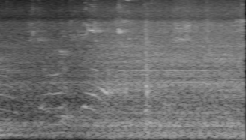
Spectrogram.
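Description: A pause in a man's amplified talk, leaving the steady hiss of room noise in a hall, with a few faint voices in the background.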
